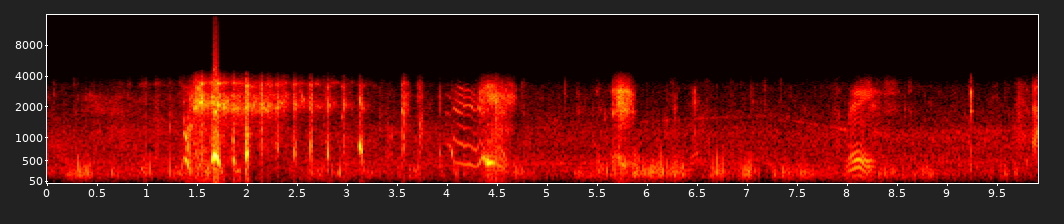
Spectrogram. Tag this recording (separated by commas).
Speech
